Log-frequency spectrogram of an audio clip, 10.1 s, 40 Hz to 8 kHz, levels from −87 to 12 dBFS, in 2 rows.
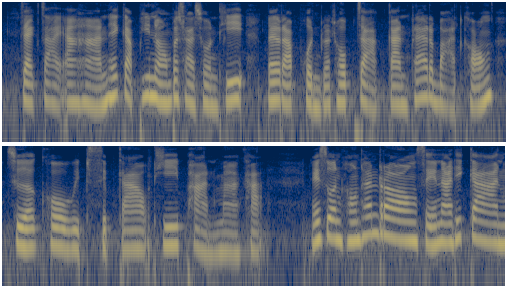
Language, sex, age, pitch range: Thai, female, 20-39, 170-200 Hz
